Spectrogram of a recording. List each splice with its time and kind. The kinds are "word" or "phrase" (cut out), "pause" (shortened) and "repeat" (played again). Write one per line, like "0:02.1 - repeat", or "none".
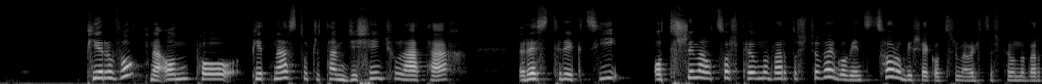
none

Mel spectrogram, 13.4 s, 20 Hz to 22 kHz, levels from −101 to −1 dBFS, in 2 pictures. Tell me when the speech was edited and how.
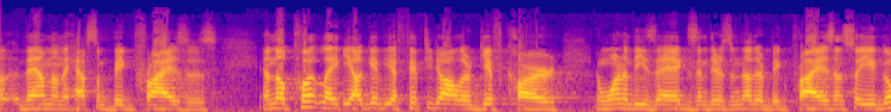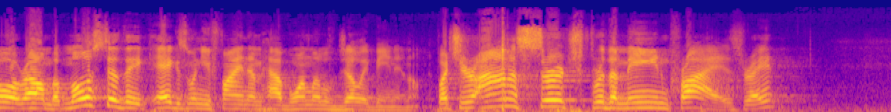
0:02.6 - word
0:05.3 - word
0:09.9 - pause

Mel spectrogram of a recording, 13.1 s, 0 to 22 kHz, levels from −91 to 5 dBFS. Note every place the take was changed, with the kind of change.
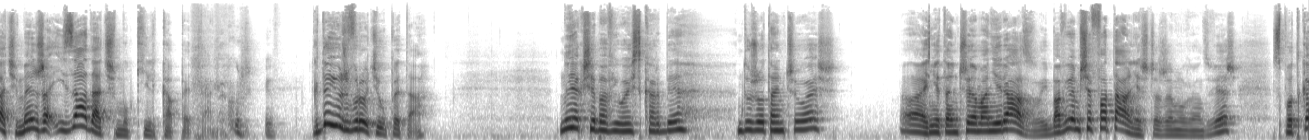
0:09.3 - word

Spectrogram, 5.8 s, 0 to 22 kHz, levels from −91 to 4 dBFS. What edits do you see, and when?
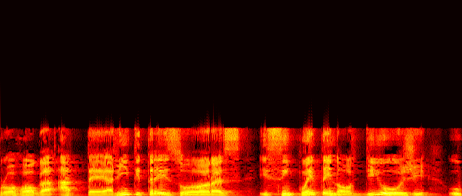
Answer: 0:01.4 - word
0:04.4 - word

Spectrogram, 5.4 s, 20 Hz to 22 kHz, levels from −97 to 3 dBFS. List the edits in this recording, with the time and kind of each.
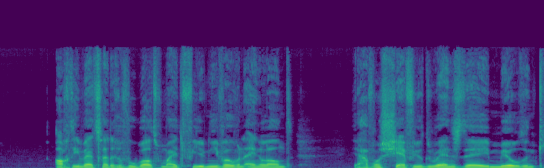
none

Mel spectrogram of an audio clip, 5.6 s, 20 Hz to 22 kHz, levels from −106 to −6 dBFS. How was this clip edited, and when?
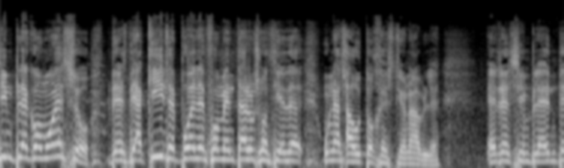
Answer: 0:01.6 - word
0:02.5 - word
0:03.4 - word

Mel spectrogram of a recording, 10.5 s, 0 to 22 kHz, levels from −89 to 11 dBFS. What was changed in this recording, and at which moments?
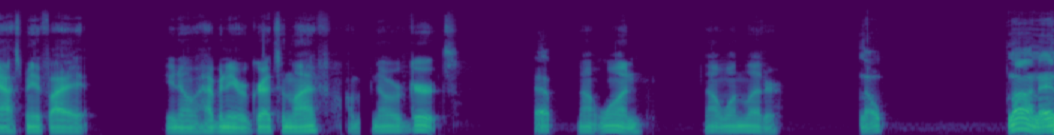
0:03.6 - word

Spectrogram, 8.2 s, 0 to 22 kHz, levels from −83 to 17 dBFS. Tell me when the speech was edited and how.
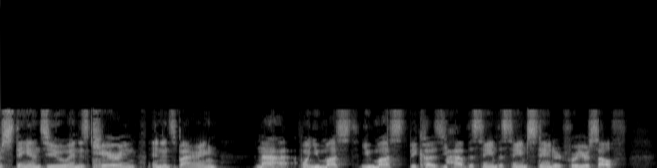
0:01.8 - pause
0:03.7 - phrase
0:05.6 - word
0:06.2 - repeat

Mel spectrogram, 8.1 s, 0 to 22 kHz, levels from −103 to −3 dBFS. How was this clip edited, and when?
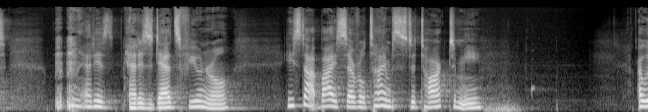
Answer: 0:01.5 - pause

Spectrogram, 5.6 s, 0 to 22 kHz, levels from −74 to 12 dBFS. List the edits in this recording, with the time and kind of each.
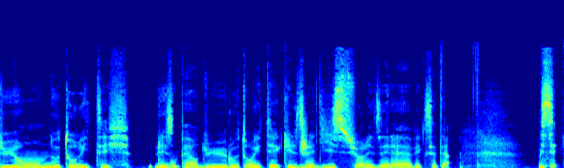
0:01.7 - word
0:03.0 - word

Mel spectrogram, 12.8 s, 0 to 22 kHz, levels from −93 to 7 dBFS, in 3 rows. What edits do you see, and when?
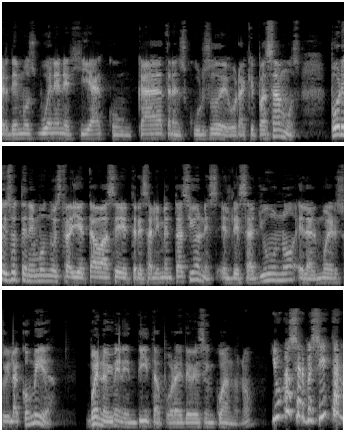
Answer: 0:09.5 - pause
0:09.9 - word
0:11.8 - pause

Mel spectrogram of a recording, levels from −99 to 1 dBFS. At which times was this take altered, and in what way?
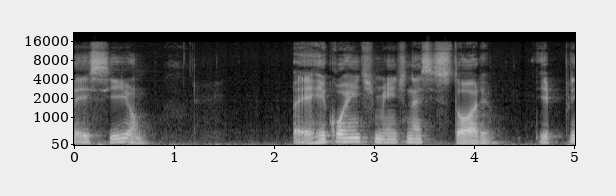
none

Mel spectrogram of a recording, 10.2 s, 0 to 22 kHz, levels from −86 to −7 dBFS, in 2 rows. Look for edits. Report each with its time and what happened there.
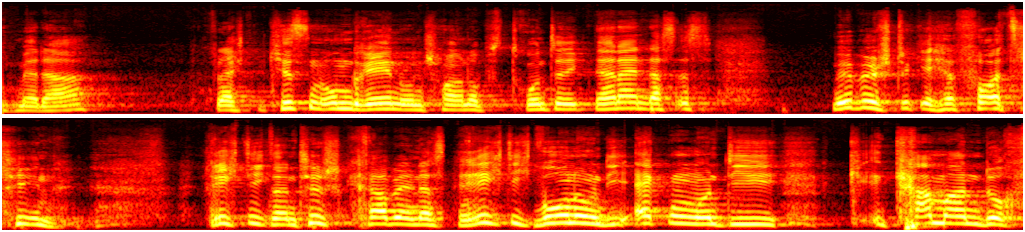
0:06.4 - word
0:07.3 - word
0:07.8 - word

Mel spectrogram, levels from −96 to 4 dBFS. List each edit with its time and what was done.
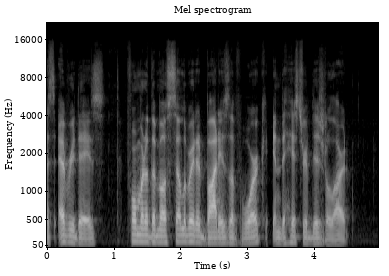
none

